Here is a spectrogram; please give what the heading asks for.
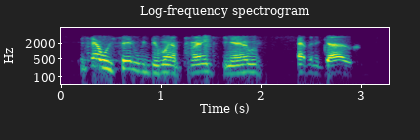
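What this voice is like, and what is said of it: Poor put-on Australian accent. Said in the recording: “You can drop the accent now, bro. ... It was so bad. ... I don't even think I know how to do an Australian accent, but it came out all right, I guess.”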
